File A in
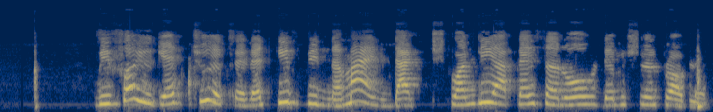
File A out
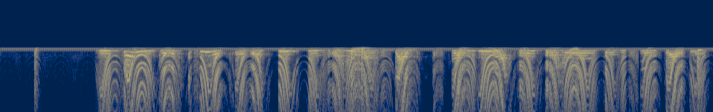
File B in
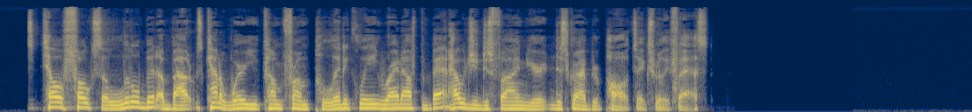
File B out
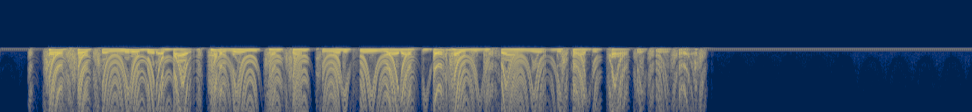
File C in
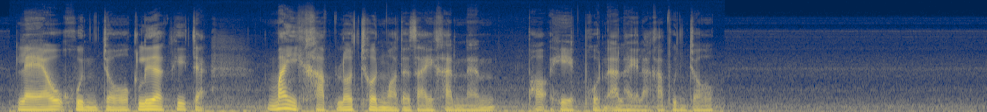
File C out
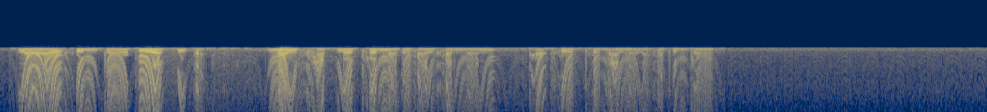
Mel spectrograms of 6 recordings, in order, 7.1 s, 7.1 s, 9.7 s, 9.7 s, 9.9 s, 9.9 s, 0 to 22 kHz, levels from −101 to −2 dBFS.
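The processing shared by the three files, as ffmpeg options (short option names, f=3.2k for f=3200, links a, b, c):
-filter_complex "[0:a]acrusher=samples=26:mix=1:aa=0.000001:lfo=1:lforange=26:lforate=3.7,aeval=exprs='val(0)+0.00501*(sin(2*PI*50*n/s)+sin(2*PI*2*50*n/s)/2+sin(2*PI*3*50*n/s)/3+sin(2*PI*4*50*n/s)/4+sin(2*PI*5*50*n/s)/5)':c=same,asplit=2[a][b];[b]highpass=f=720:p=1,volume=7dB,asoftclip=type=tanh:threshold=-0.5dB[c];[a][c]amix=inputs=2:normalize=0,lowpass=f=2.5k:p=1,volume=-6dB,lowpass=f=3.1k:t=q:w=0.5098,lowpass=f=3.1k:t=q:w=0.6013,lowpass=f=3.1k:t=q:w=0.9,lowpass=f=3.1k:t=q:w=2.563,afreqshift=-3700,volume=-1.5dB"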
